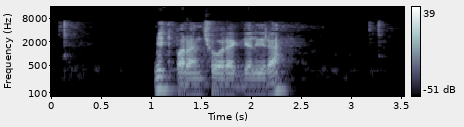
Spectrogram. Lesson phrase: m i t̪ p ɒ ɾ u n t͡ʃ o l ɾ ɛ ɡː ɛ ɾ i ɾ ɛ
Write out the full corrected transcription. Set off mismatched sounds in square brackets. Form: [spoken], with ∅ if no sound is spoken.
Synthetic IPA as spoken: m i t̪ p ɒ ɾ [ɒ] n t͡ʃ o l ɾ ɛ ɡː ɛ [l] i ɾ ɛ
